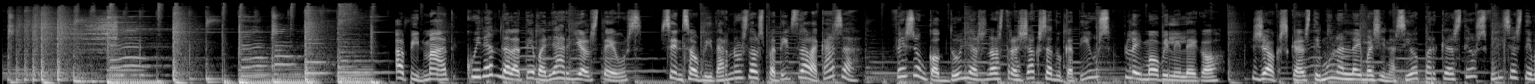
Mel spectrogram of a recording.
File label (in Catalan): JUGUETES EDUCATIVOS CATALAN; pinturas andalucia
